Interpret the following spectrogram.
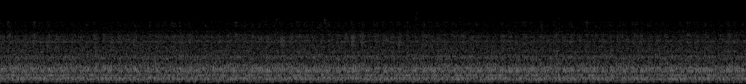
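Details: Boiler only a few years old, side-vented, first start of heating season on a cool morning, draft blower on, warm water circulating. Quiet even hum of burner and circulator, no rattles or surges; normal running.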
